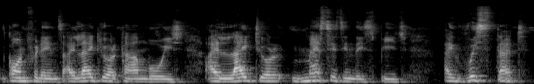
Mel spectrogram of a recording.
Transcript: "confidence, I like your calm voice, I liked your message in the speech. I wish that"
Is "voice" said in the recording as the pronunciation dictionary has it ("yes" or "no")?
no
